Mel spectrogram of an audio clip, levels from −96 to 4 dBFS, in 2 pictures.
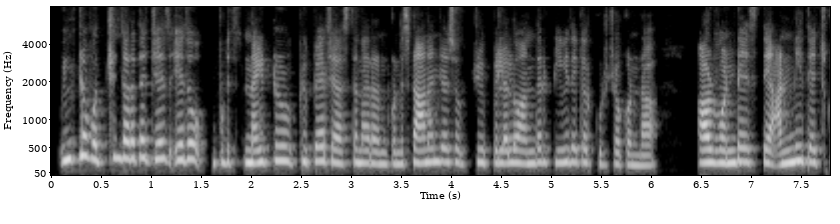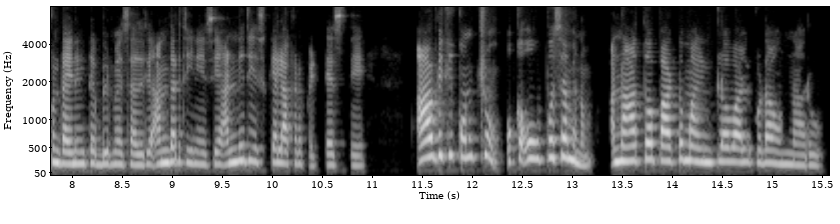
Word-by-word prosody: ఇంట్లో 290 +5 +5
వచ్చిన 280 +4 -1
తర్వాత 300 +1 +3
చేసి 295 0 0
ఏదో 290 +1 +2 0.2
ఇప్పుడు 230 +1 -5 0.2
నైట్ 235 +3 -1 0.2
ప్రిపేర్ 255 +1 -1
చేస్తున్నారనుకోండి 215 -2 -3
స్నానం 235 +1 +2
చేసి 240 -1 -5
వచ్చి 220 +3 -9
పిల్లలు 225 +1 0
అందరూ 225 +2 -2
టీవీ 230 +1 -1
దగ్గర 235 -1 -5
కూర్చోకుండా, 190 -2 -6 0.5
ఆవిడ 230 0 +6
వండేస్తే 235 +1 0
అన్నీ 235 +6 +5
తెచ్చుకొని 230 0 0
డైనింగ్ 210 0 0
టేబుల్ 205 -1 -3
మీద 205 -1 -4
సదిరి 190 +1 -3
అందరూ 240 +2 +3
తినేసి 210 -2 -6
అన్నీ 240 +4 +3
తీసుకెళ్ళి 235 -2 -3
అక్కడ 215 0 -9
పెట్టేస్తే, 185 0 -8 0.7
ఆవిడకి 350 +2 +5
కొంచెం 335 +2 -1 0.2
ఒక 295 +4 0 0.2
ఉపశమనం 295 - +3 0.4
నాతో 265 +3 +4
పాటు 260 +2 +4
మా 265 - +2
ఇంట్లో 250 +2 0
వాళ్ళు 240 0 +1
కూడా 230 0 0
ఉన్నారు. 190 -2 -6
230 Hz, 160 wpm, -21 LUFS, 210-255 Hz, 0.7 s, ఆవిడ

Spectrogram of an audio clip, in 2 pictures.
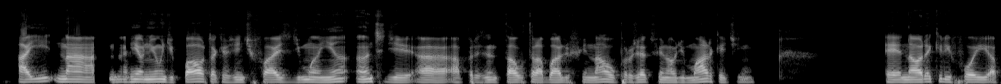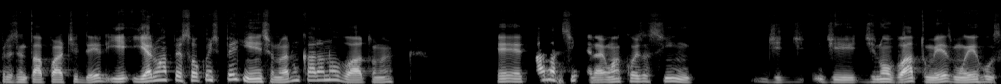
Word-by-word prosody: Aí 130 +6 +2
na 120 -3 +2
na 115 0 -5
reunião 120 +1 +2
de 110 - -4
pauta, 120 +4 +3
que 110 - -7
a - - -6
gente 110 +1 -4
faz 110 -2 +1
de 105 +2 -8
manhã, 115 +4 0
antes 125 +2 0
de 105 -1 -2
a 105 -1 +1
apresentar 105 0 -1
o 105 -1 0
trabalho 105 -1 +1
final, 110 +3 -1
o 110 - -3
projeto 110 +1 -2
final 105 -2 -1
de 100 - -5
marketing 110 +1 -2 1.3
eh, 110 -1 +3
na 110 0 +4
hora 120 +4 +4
que 130 - -9
ele 120 -3 -1
foi 110 -1 0
apresentar 115 -1 -2
a - - 0
parte 110 +1 0
dele 115 +7 -1
e 130 +1 +1
e 130 0 +4
era 150 - +7
uma 205 +1 +2
pessoa 185 -3 0
com 210 - -4
experiência, 135 - +1
não 110 - +1
era 170 - +1
um 195 - -3
cara 195 0 0
novato, 110 - +1
né. 110 +4 -5 1.1
É, 135 -1 +2
estava 190 +11 +1
assim, 185 - -6
era 105 +1 +1
uma 120 +4 0
coisa 140 0 -3
assim, 130 -6 -2 0.6
de 105 -5 -14
de 105 +1 -22
de 105 -1 -4
de 110 +2 -10
novato 125 +3 +3
mesmo, 110 -1 +2
erros 115 0 -1
115 Hz, 185 wpm, -23 LUFS, 105-130 Hz, 1.3 s, era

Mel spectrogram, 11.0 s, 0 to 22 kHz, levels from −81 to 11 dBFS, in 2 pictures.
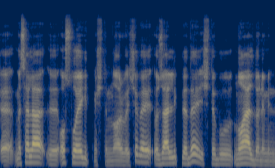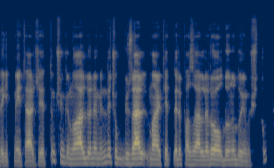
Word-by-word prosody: Eee, - - -1
mesela, 145 -1 +4
eee, 105 -1 -3
Oslo'ya 145 -1 +3
gitmiştim, 95 -7 -8
Norveç'e 95 - -3
ve 150 -2 +1
özellikle 125 +2 0
de, 170 -3 -1
işte, 115 -1 -4
bu 115 -2 -7
Noel 120 -2 +5
döneminde 90 -3 -4
gitmeyi 90 0 -5
tercih 90 +1 -1
ettim. 140 - -10
Çünkü 135 -6 -7
Noel 120 +1 +3
döneminde 120 +5 -4
çok 120 -5 -7
güzel 120 +1 +7
marketleri, 110 -1 -1
pazarları 100 0 -1
olduğunu 105 0 -1
duymuştum. 90 -4 -8
115 Hz, 135 wpm, -25 LUFS, 100-130 Hz, -, güzel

